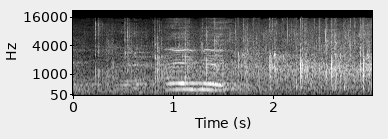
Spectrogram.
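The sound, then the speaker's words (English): Scattered audience clapping, a spread of quick sharp claps, with a short voiced call rising over it near the start before the applause carries on at a moderate level. “Yeah, clap and incriminate yourself.”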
